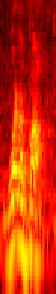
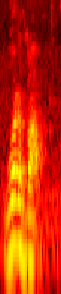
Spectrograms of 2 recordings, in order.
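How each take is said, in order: Both takes have the same delivery.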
